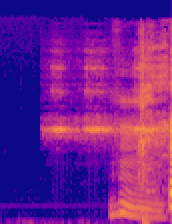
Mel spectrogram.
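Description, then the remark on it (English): A steady, high-pitched cricket chirp trills continuously for over a second, fairly clear, before a person's voice starts talking over it near the end. “I wish I had the crickets.”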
